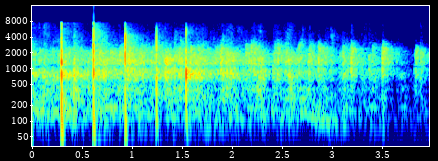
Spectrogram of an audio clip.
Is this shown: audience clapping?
yes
